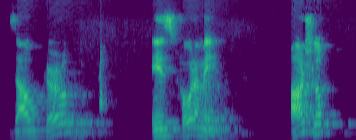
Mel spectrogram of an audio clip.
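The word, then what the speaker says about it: Saukerl: Zauker, pronounced Zauker, is for a male.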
